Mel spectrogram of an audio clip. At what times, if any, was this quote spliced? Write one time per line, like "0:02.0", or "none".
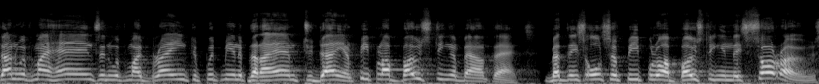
0:02.4
0:05.4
